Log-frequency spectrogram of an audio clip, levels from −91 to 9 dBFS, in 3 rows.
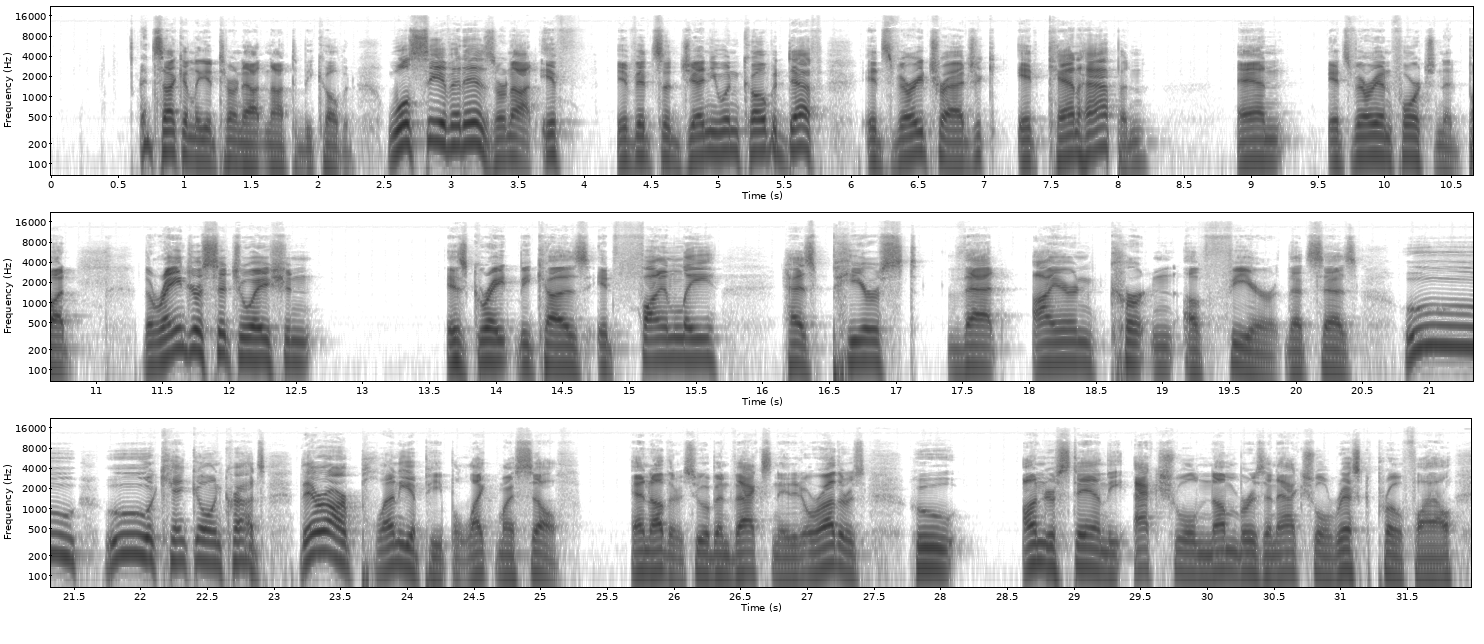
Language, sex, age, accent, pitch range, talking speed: English, male, 50-69, American, 100-130 Hz, 155 wpm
